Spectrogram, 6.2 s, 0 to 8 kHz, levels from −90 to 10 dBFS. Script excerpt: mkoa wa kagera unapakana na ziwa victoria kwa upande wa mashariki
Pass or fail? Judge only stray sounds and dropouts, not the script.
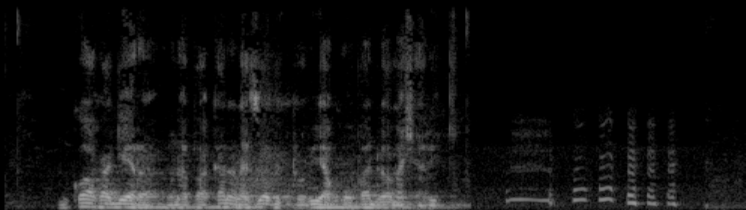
fail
